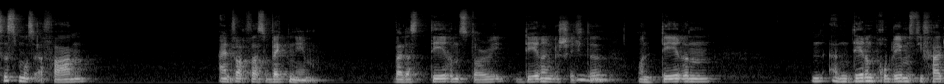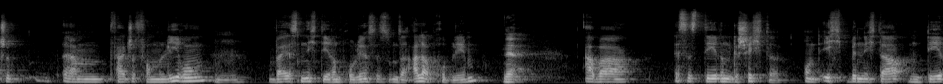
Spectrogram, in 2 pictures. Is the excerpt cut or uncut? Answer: uncut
